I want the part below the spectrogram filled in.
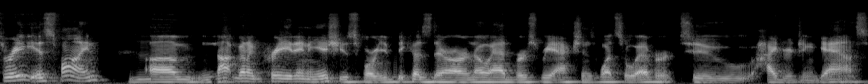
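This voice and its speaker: At a fairly slow pace, a man with a General American accent speaks at medium pitch in a normal speaking voice. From US West (Oregon, Northern California, Arizona). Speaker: water treatment expert. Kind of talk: podcast interview.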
